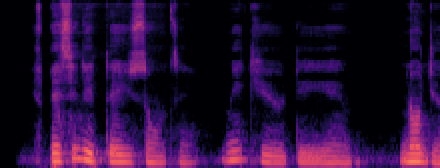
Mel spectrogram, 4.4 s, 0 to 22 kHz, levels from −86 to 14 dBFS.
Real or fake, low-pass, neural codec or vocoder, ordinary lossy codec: fake; none; vocoder, 48 kHz, 128 mel bands, Vocos; none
